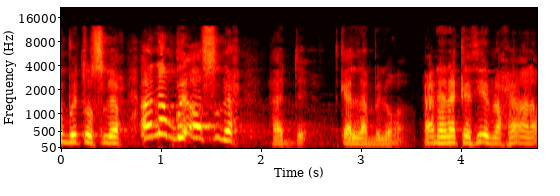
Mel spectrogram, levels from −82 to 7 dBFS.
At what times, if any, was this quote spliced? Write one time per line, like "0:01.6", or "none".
0:03.5

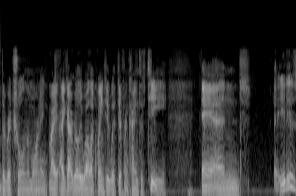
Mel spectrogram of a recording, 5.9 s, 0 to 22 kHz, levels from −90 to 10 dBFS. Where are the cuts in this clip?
0:01.0

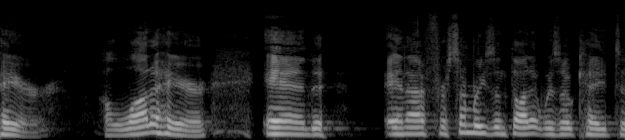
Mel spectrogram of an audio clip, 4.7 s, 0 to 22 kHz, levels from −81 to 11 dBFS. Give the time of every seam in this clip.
none

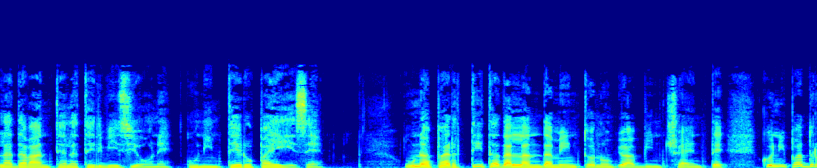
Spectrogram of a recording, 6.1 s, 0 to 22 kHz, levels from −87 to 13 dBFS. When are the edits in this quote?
0:04.6

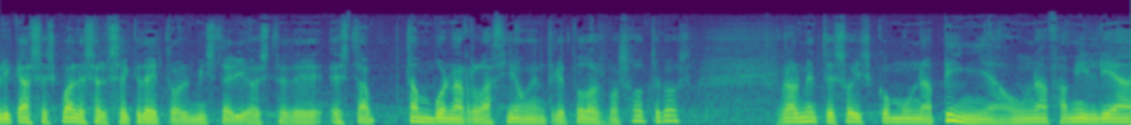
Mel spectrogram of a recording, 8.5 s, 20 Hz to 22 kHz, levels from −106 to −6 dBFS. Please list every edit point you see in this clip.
0:05.8

